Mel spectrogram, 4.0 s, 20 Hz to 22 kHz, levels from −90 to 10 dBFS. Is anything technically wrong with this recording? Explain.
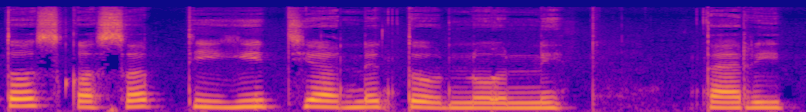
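Yes. There are two corrupt frames decoded, at 1.27 s and from 2.45 to 2.48 s. Each time, bits in a single compressed frame were flipped and the decoder played it anyway. The misread data puts energy at wrong frequencies. Each is heard as a short chirp, squeak, blip or burst of noise, the second one louder.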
